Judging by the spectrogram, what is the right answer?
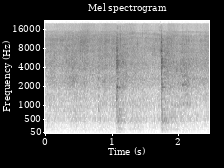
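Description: Beef sears in a hot pan with a constant soft sizzle, broken by two sharp scraping stirs of a utensil about a second apart.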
